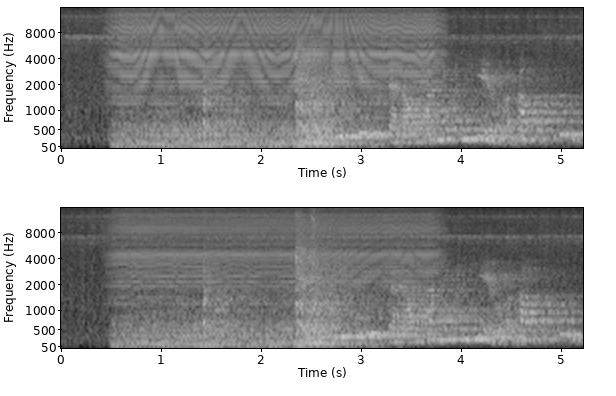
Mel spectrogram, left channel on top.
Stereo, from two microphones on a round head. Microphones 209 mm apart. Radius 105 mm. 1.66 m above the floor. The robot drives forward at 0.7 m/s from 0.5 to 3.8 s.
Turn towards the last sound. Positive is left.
turn(degrees=90)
